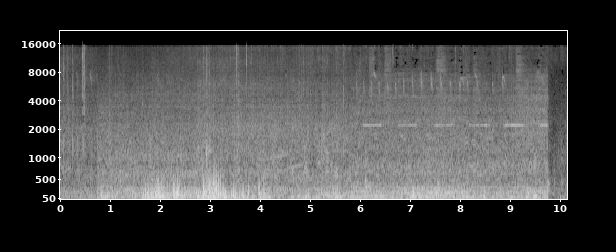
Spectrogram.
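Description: Truck engine running, loudest a couple of seconds in, then a reversing alarm beeping at one steady pitch about twice a second from about six seconds in. Everything drops away suddenly just before the end.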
